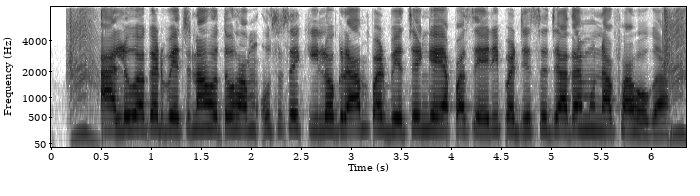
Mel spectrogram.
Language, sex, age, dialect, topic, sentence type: Magahi, female, 18-24, Western, agriculture, question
